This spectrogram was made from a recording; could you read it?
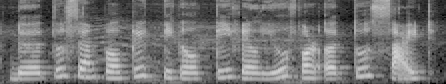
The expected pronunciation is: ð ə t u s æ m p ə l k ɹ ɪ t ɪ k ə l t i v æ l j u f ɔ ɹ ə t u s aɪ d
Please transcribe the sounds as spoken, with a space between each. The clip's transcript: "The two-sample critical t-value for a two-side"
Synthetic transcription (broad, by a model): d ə t u s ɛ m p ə l k ɹ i t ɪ k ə l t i f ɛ l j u f ɔ ɹ ə t u s aɪ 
